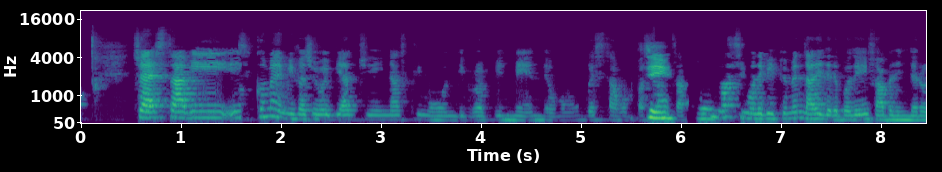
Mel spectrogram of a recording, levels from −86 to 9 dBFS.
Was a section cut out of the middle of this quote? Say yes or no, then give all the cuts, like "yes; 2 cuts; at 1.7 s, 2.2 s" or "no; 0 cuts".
yes; 2 cuts; at 1.6 s, 6.1 s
